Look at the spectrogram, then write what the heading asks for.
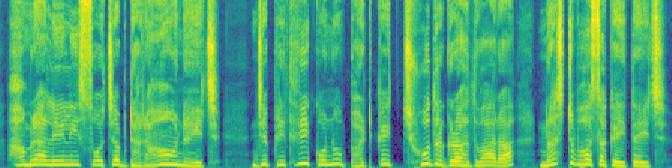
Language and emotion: Maithili, fearful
